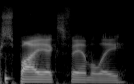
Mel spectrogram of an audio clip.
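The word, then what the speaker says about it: Spy × Family: ] it's it's our spyx family yeah is the X silent in this or not no the the x is pronounced in this I'm just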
